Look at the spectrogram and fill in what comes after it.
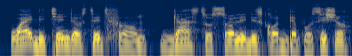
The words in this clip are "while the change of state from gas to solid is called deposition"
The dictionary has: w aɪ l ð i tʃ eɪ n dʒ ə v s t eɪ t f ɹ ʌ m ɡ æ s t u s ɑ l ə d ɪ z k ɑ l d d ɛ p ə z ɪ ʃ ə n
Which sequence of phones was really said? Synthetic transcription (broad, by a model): w aɪ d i tʃ eɪ n dʒ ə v s t eɪ t f ɹ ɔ m ɡ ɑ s t u s ɑ l ə d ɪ s k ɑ d d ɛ p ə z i ʃ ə n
